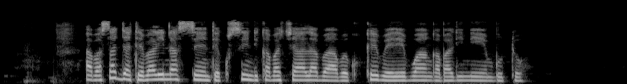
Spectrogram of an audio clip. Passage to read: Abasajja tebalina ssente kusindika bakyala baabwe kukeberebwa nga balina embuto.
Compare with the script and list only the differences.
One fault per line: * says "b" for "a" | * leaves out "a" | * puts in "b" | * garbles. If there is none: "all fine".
all fine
